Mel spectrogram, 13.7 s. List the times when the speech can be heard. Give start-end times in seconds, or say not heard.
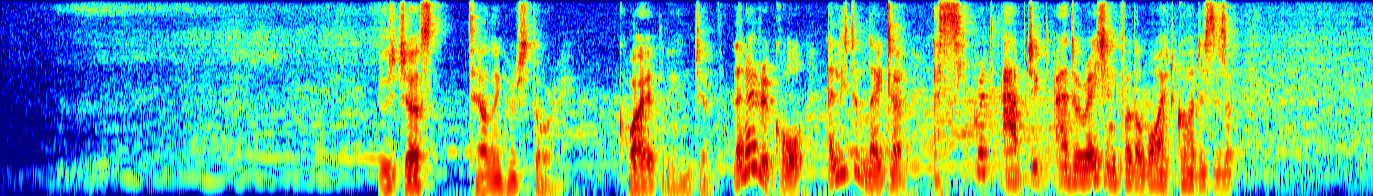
3.8-12.3.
